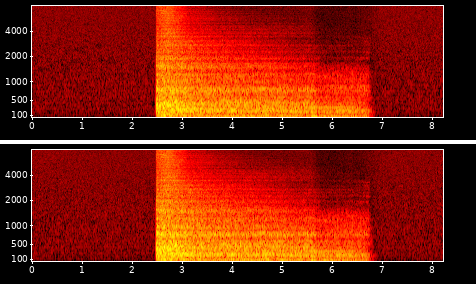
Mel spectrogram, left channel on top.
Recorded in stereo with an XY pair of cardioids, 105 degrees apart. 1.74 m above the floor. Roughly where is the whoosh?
Ahead.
